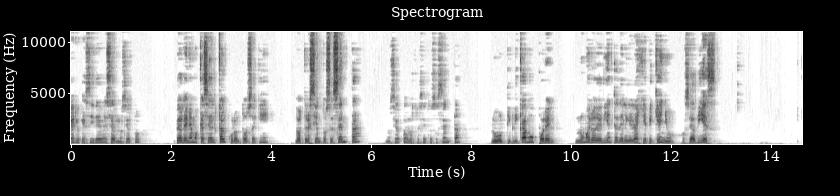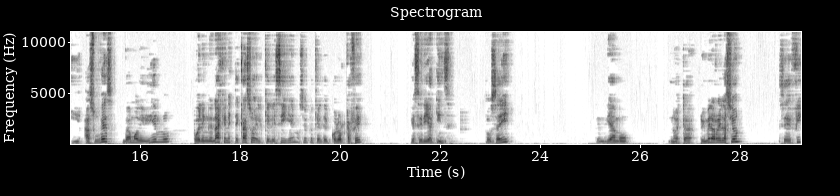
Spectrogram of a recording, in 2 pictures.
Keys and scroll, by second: 4.0-5.4 typing, 13.6 1, 21.3-22.2 typing.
